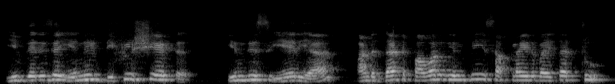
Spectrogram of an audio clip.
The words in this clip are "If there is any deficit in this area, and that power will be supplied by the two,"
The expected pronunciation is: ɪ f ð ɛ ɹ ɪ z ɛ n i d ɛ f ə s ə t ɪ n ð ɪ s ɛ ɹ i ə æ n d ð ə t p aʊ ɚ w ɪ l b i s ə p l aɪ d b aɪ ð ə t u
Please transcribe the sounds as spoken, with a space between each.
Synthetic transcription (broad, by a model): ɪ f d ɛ ɹ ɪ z ɛ n i d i f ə ʃ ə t ɪ n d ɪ s ɛ ɹ i ə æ n d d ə t p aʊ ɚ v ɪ l b i s ə p l aɪ d b aɪ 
